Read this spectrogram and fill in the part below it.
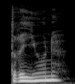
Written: drivende

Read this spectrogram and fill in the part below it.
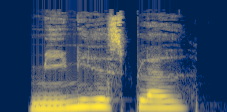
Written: menighedsblad

